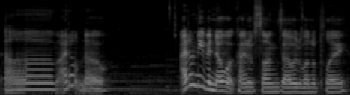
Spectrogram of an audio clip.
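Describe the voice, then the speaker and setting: A woman's voice: mid-range voice, moderate pace, gravelly, darkish tone, soft background music. A young woman with a youthful, girlish voice, chatting casually on a live stream, rambling and self-deprecating with lots of restarts and fillers.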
